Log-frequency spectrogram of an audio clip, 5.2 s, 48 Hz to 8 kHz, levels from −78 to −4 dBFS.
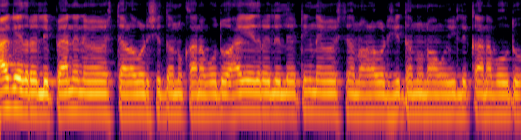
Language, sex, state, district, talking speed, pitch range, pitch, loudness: Kannada, male, Karnataka, Koppal, 170 wpm, 130-135 Hz, 130 Hz, -20 LUFS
